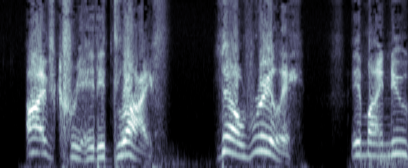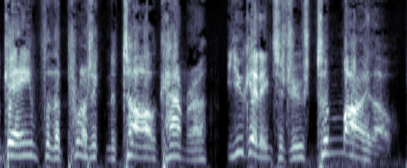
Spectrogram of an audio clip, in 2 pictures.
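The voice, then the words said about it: Imitates another person's voice. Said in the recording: “I do a little Peter Molyneux impression”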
